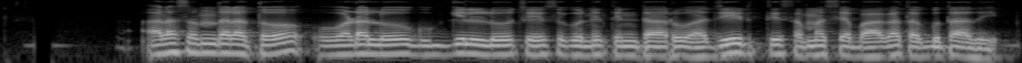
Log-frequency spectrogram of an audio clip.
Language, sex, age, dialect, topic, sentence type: Telugu, male, 25-30, Southern, agriculture, statement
